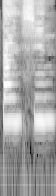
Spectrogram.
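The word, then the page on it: dan1xin1: Mandarin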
